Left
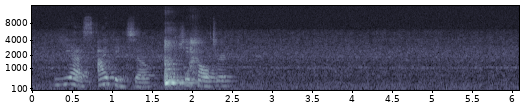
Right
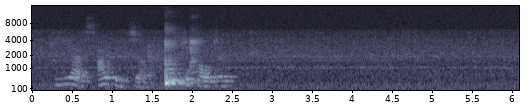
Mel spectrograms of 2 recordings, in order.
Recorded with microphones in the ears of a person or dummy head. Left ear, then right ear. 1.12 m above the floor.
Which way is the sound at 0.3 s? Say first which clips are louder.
Left 3 dB; 85° left.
